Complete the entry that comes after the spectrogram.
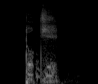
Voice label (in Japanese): "ドキッ", kawaii voice; ASMR; 色々なワンショット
